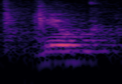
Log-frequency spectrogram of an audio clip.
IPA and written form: mɪok (milk)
